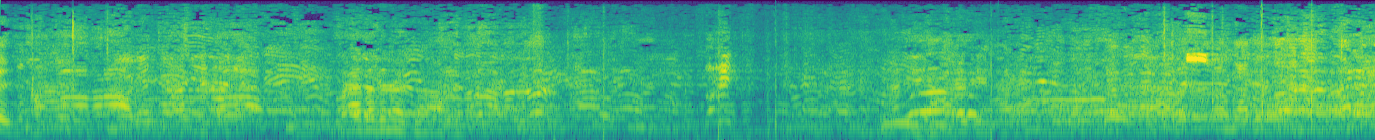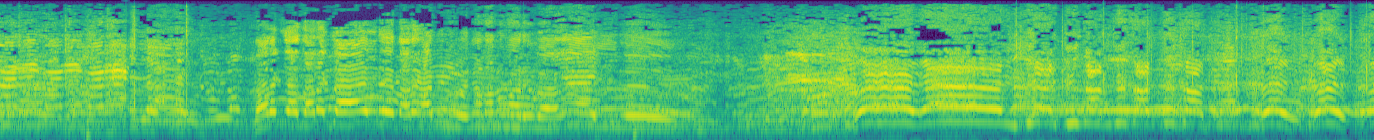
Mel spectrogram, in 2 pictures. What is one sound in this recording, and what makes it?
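A crowd of young men shouts and cheers outdoors, growing louder near the end.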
